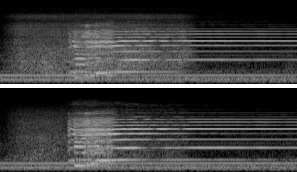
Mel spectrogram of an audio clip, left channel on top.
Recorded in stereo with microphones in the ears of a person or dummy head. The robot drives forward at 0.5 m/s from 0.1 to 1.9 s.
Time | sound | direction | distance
0.7 | a violin | 35° right (ahead or behind) | 0.6 m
